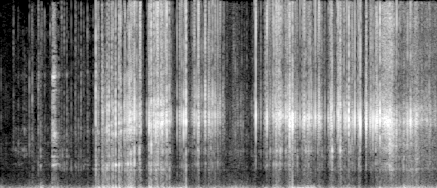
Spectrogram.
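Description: A metal knife blade scrapes and shaves crumbly flakes off the top edge of a solid, hand-sized bar of green and white striped soap held in the fingers. The sound is bright, dry, crackly scraping in quick bursts, almost all high-pitched hiss with very little low end, and each stroke stops short with no ring.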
